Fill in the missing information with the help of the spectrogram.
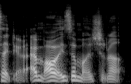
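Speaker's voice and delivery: ordinary delivery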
